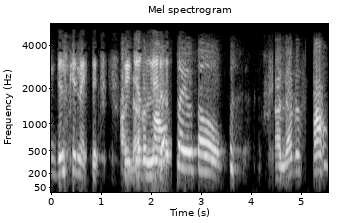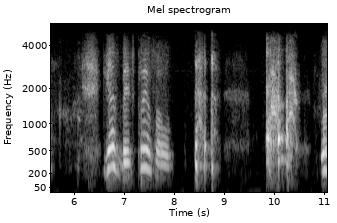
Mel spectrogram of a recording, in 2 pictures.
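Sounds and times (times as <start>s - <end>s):
speech: 0.0s - 3.8s, 4.5s - 5.6s, 6.2s - 8.9s, 9.8s - 11.0s
person coughing harshly: 9.8s - 10.6s.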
